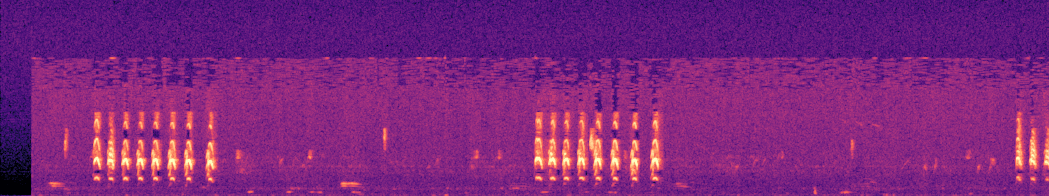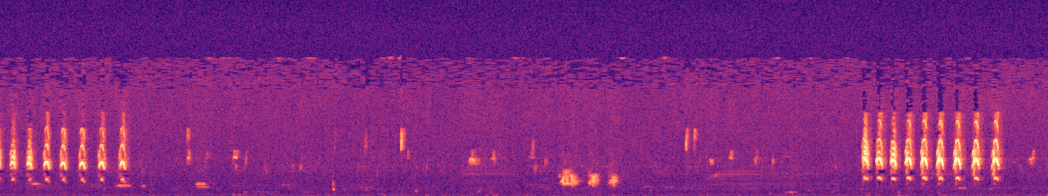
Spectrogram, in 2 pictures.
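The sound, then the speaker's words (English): A kestrel (Falco tinnunculus) gives four bursts of rapid, shrill kee-kee-kee calls, each about a second long and spaced several seconds apart, clear against a quiet background with no talking. “So you may have guessed, the first article I'm going to read to you is about the kestrel, uh, from Derbyshire Wildlife Trust's Winter magazine and written by George Bird.”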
